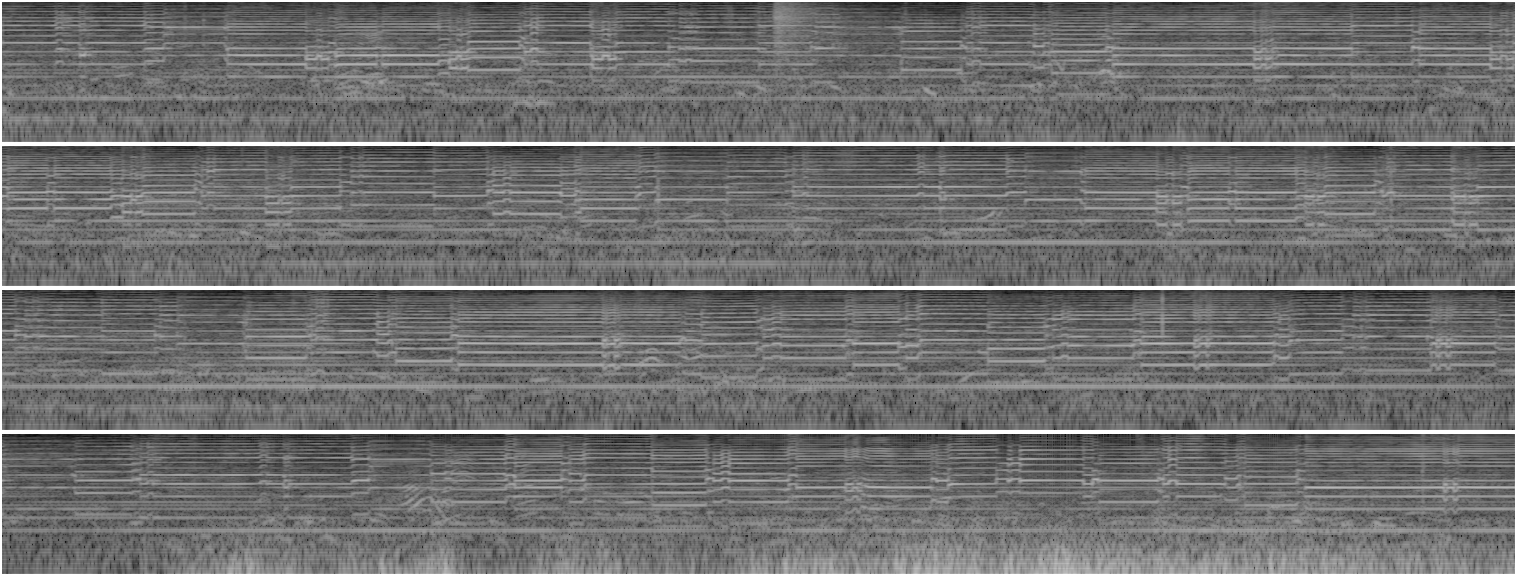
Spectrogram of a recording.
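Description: Great Highland bagpipe played by a walking piper: steady drones under a shifting chanter melody. About three-quarters of the way through, a loud low rumble joins in and stays the loudest sound.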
